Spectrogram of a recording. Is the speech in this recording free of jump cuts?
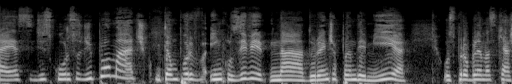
no; 1 cut; at 1.5 s

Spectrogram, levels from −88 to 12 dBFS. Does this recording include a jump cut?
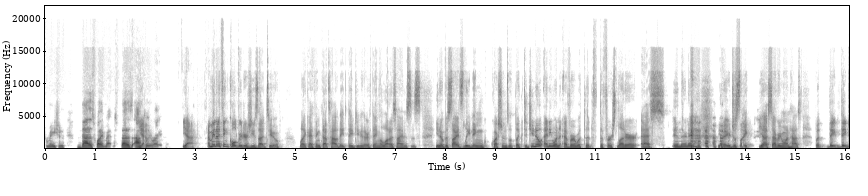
no; 0 cuts

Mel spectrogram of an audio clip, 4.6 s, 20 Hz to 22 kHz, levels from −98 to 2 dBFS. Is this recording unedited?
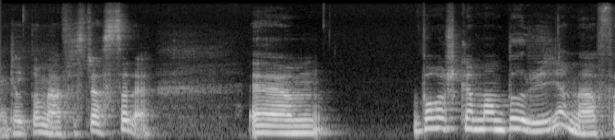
yes; 0 cuts

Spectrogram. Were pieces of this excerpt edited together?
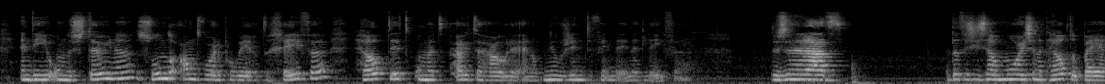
yes; 1 cut; at 9.5 s

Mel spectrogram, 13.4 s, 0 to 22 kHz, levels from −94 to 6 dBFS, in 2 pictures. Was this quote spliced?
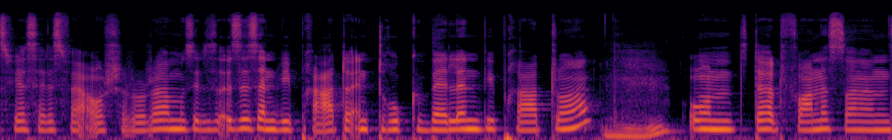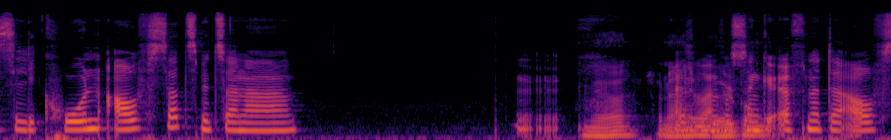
yes; 1 cut; at 11.0 s

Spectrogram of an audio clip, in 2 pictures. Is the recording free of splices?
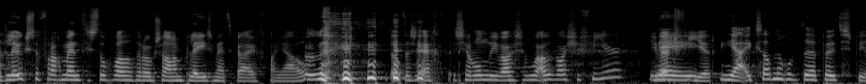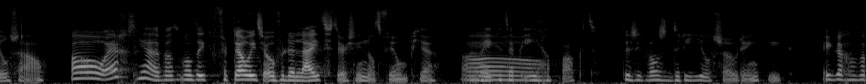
no; 2 cuts; at 9.2 s, 14.7 s

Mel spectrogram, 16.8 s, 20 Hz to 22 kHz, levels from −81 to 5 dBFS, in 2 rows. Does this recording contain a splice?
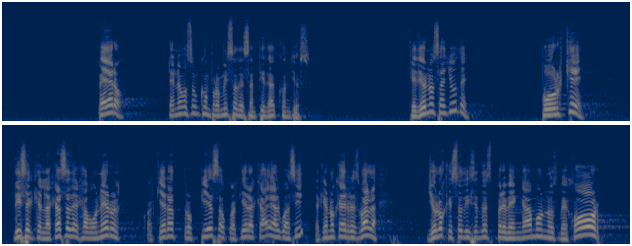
yes; 2 cuts; at 12.5 s, 13.9 s

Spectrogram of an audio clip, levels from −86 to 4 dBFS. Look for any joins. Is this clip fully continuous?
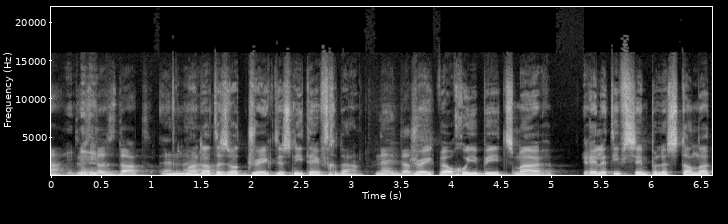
no; 1 cut; at 3.8 s

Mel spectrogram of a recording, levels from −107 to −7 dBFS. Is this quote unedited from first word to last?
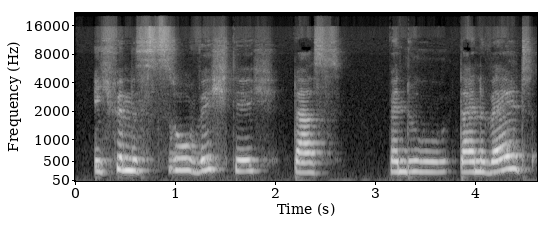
no; 2 cuts; at 0.9 s, 2.1 s

